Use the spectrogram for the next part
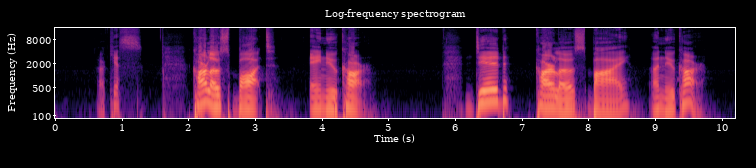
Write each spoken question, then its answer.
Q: Did Carlos buy a new car?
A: Yes. Yes, of course. He bought a new car.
